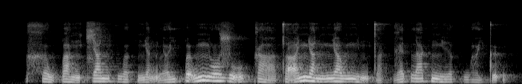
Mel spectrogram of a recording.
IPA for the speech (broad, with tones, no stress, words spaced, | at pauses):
xə˧˩wɓa˧˩ŋ t͡ɕa˧nkwəː˨˩k̚ɲa̰˧˨ŋlə˨˦j ɓə̰˧˥wɲo˧ zṵ˧˥ kaː˧˩t̪a̰ː˧˥ɲa˧nɲa˧w ɲɨ̰˧˨ŋt̪a˨˩k̚ɣɛ˦˥t̚la˦˥k̚ ɲi˧ə̯ kwə̤˨˩jt̪ɨ̰˧˨ʔ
